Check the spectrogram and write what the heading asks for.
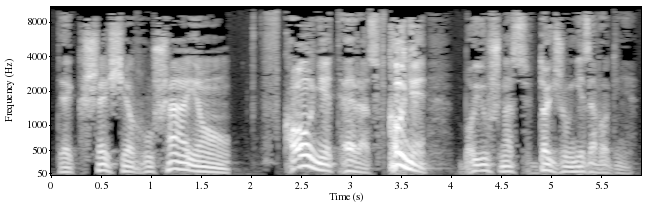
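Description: A man voicing a small, calm knight who speaks in clipped, firm commands in an audiobook. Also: a bass voice, moderate pace, breathy edge, exaggerated voice. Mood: urgent commands. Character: small, steady male knight, terse and calm.

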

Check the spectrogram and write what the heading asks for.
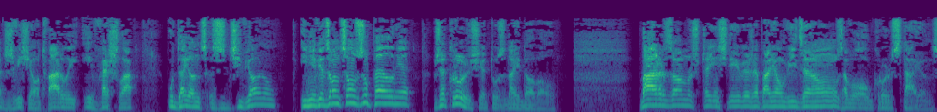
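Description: Male audiobook narrator, raspy voice, animated pitch, measured storytelling. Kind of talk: scripted narration of a historical novel.

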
